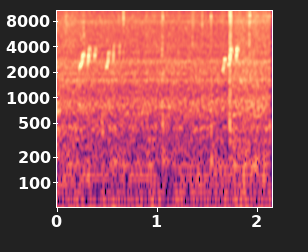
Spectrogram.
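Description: Eastern wild turkey poults peeping faintly, a few short, high peeps scattered through the moment.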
